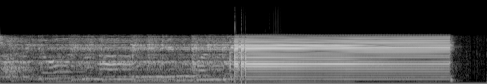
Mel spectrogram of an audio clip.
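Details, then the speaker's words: Realistic (Radio Shack) STA-64 AM/FM stereo receiver, 1977: music gives way to a loud steady 120 Hz hum from both speakers; intermittent internal connection in an Elna power-supply filter capacitor, which failed completely after resoldering. "so that proves that this capacitor is bad"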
